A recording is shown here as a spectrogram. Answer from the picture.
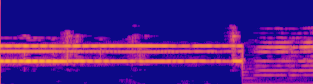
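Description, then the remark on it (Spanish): A bright hand bell rings with a steady, shimmering, clear tone for nearly two seconds, then cuts off abruptly into a low, different background sound. “que verán qué mensaje más guapo van a tener detrás de tocar yo la campana.”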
